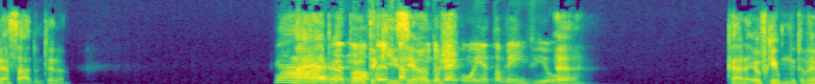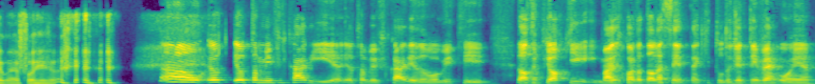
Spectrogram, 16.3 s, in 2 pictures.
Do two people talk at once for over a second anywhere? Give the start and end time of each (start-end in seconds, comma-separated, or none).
2.9-4.6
